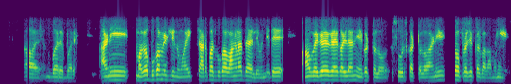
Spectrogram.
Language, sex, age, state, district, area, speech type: Goan Konkani, male, 18-30, Goa, Bardez, urban, conversation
